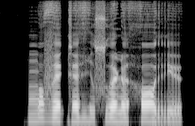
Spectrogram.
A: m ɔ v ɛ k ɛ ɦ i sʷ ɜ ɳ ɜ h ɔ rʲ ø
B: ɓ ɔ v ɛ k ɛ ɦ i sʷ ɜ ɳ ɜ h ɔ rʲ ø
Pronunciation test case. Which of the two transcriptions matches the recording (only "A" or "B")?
A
